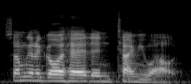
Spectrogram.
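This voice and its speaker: A man doing a rambling comic monologue, provocative and fond of repeating his catchphrases with drawn-out emphasis. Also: a little high, expressive. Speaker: comedian host.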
